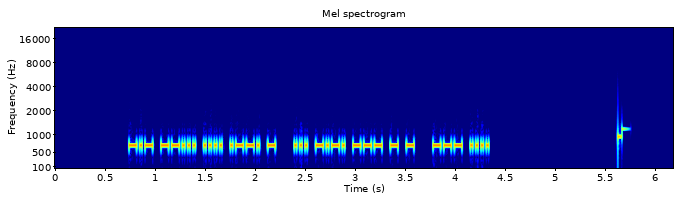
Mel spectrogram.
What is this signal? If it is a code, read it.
Morse code, heard as a keyed tone, about 41 wpm, 700 Hz. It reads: K7HPT SCOTT OH
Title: K1USN SST QSO Practice - 45wpm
